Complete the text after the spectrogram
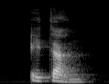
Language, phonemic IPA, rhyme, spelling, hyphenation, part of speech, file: Dutch, /eːˈtaːn/, -aːn, ethaan, ethaan, noun, Nl-ethaan.ogg
- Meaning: ethane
